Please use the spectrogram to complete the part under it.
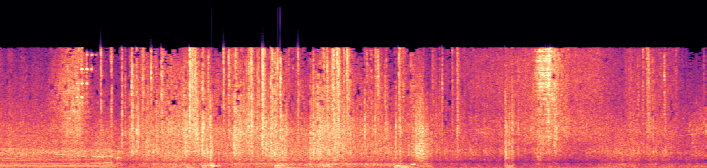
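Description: Car tyres crunch and thump over rough ground and leaves.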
